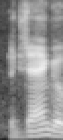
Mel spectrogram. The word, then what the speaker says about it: Django: Let's go here to Django. Move chains. Tortilla. The D is silent. Django.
